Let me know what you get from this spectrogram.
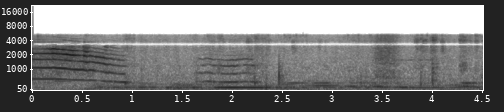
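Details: A seven-year-old house cat named Isis, who treats the young ferret Rambo as her baby, gives one long, falling meow followed by a softer, shorter mew, with a steady low indoor hum beneath.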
